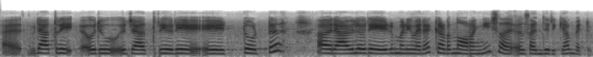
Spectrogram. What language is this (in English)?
Malayalam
